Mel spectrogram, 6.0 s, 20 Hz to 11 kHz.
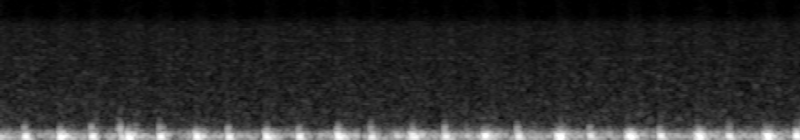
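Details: Adult male heartbeat recorded while smoking: a steady low thumping beat at about 115 beats a minute, fast for rest.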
